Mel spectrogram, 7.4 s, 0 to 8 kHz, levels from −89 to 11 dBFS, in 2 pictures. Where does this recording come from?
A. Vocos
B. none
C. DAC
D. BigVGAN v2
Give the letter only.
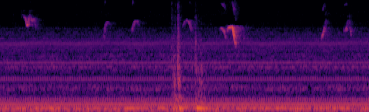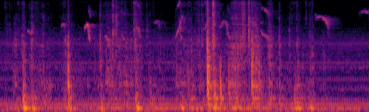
B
